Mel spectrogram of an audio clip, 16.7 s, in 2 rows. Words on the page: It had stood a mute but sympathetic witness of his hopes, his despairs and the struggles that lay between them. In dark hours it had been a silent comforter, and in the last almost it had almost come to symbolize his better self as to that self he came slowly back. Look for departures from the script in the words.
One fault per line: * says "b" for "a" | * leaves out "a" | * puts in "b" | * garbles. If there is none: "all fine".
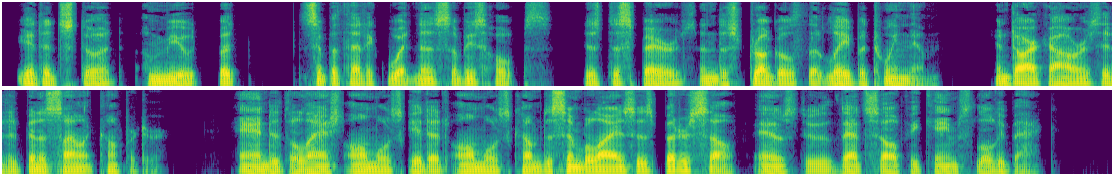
all fine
